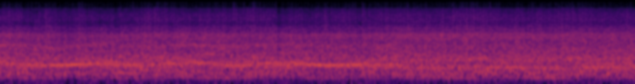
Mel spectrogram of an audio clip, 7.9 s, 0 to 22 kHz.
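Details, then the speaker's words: Craftsman DYT4000 riding mower running after a suspected faulty seat safety switch: loud steady small-engine drone with a faint wavering whine on top; owner suspects the pulleys, maybe needing WD40, cause unconfirmed. "I don't know why it's doing that but not exactly sure could just be these pulley having issues maybe spray a little WD40 on them and get them a little quiet maybe quiet them down"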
